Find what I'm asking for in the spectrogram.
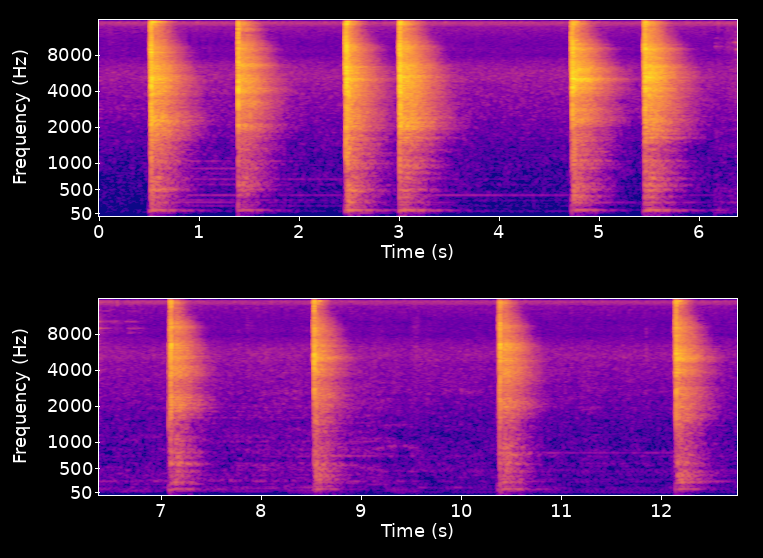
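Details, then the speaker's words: L&T three-phase starter contactor, tested after fitting a new coil and contact blades: crisp single clacks, about ten in thirteen seconds, each clean with no buzz or chatter; the contactor pulls in normally. "Current ಸಪ್ಲೈನ ಕೊಟ್ಟಾಗ contactor work ಆಯಿತು. ಅಂದರೆ coil ಚೆನ್ನಾಗಿದ್ದರೆ ಅಥವಾ ಕಾಂಟ್ಯಾಕ್ಟರ್ನ ಬ್ಲೇಡ್ಗಳೆಲ್ಲ ಚೆನ್ನಾಗಿತ್ತು ಅಂತ ಹೇಳಿದರೆ ಇದೇ ಥರನೇ ವರ್ಕ್ ಆಗುತ್ತೆ."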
